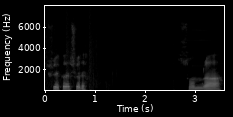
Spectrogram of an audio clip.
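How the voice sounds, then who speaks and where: A man's voice: mid-range voice, flat delivery, takes it slowly. A young man giving casual let's play commentary, talking to himself with bursts of exasperation. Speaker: gamer commentator. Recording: dry, dull lo-fi home mic.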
